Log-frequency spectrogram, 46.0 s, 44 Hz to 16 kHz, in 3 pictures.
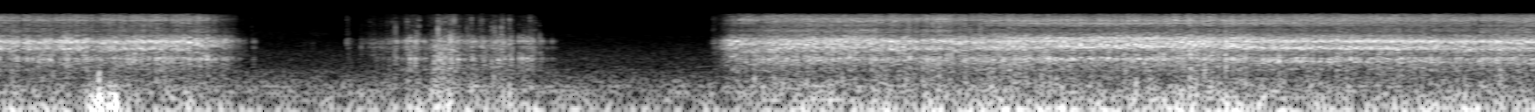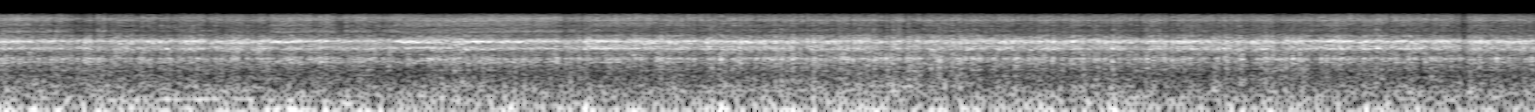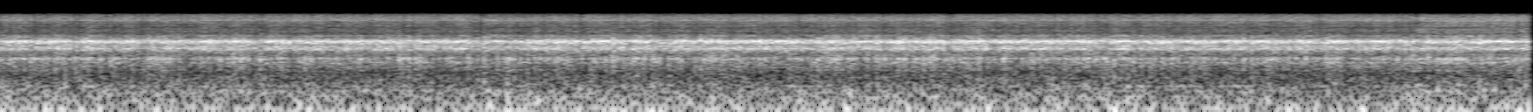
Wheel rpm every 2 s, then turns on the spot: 160, 30, 20, 20, 150, 150, 160, 160, 160, 160, 160, 160, 160, 160, 160, 160, 160, 160, 160, 160, 160, 160, 160.
4-6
